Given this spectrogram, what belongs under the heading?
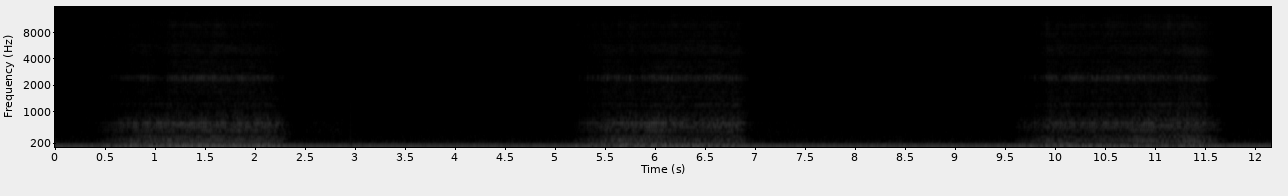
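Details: Adult man (jokingly called a grizzly bear) snoring: three long, deep, rumbling snores about four seconds apart, roughly 14 a minute, over a steady low hum.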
